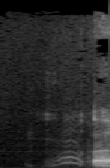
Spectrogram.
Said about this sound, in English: A little belching? Hmm? A little belching? I wanted to, I couldn't.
